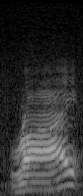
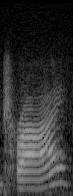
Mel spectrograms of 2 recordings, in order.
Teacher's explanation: This sound, the sound in rye, is a fully voiced sort of spirant. But the sound in try is a voiceless spirant with a tremendous amount of friction noise on it.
